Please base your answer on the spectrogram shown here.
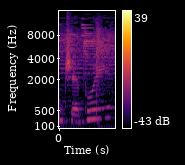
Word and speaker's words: Ghibli: It's Studio Ghibli, I think is how you say it.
